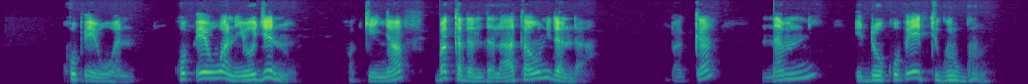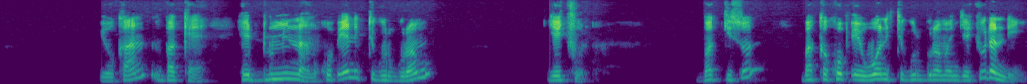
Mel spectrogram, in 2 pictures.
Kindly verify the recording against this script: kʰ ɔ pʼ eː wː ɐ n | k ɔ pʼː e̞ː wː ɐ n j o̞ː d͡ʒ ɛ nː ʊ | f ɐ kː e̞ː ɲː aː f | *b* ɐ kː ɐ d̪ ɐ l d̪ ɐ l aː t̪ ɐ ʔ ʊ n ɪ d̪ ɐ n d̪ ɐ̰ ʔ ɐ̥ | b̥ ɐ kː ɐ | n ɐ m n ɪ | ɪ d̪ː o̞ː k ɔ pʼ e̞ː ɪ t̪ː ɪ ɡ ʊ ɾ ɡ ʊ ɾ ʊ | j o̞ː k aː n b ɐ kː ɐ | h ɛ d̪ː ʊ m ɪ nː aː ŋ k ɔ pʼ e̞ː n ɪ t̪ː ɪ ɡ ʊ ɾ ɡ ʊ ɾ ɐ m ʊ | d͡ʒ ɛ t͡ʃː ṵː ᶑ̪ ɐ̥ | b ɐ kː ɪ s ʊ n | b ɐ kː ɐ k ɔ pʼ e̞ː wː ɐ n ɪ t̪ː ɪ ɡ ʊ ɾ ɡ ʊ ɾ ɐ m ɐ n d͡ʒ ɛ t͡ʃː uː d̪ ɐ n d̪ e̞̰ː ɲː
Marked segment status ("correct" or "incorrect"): correct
